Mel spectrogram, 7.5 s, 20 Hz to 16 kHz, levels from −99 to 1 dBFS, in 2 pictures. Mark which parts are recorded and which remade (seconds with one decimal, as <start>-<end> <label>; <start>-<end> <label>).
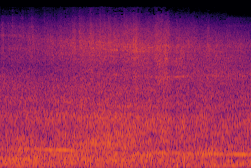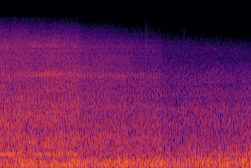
0.0-3.4 recorded; 3.4-6.2 remade; 6.2-7.5 recorded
